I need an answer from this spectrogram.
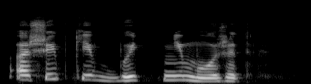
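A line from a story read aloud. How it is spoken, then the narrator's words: Slow repetition. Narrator (Russian): медленно повторил он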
